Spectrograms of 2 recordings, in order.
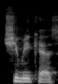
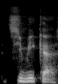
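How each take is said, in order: First: The name begins with a ch sound. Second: The name begins with a ts sound. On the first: The speaker calls it wrong. "He pronounced it with a C H" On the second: The speaker calls it right. "the T S is pronounced at the same time"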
